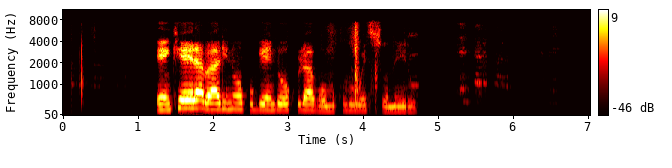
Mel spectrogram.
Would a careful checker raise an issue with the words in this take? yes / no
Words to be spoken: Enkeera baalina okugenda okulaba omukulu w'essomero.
no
